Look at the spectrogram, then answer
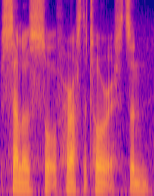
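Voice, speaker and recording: A British man co-hosting a comedy podcast, joking casually in a wry, halting way. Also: fairly low pitch, flat delivery, fairly bright tone. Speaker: podcast co-host.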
